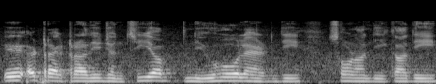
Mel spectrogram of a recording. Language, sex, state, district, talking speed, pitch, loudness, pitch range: Punjabi, male, Punjab, Kapurthala, 150 wpm, 150 Hz, -15 LUFS, 145-170 Hz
